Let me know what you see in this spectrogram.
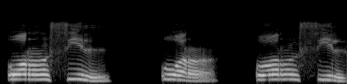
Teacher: If the ra has a sukoon, but this time there is a dhamma before it, then again the ra is heavy.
